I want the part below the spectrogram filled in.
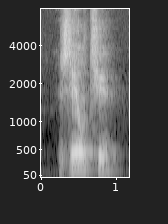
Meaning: diminutive of zeelt
- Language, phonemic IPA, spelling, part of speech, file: Dutch, /ˈzelcə/, zeeltje, noun, Nl-zeeltje.ogg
